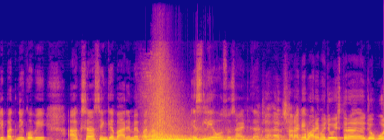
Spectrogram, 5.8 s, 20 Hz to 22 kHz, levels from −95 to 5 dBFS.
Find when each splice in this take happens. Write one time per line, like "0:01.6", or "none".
0:03.8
